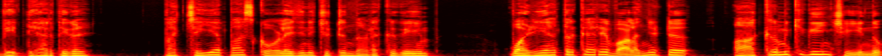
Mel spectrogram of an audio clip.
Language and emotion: Malayalam, fearful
